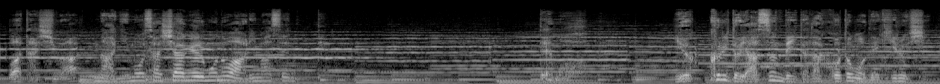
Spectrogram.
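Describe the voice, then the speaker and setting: An actor playing a humble, devout old cobbler who muses aloud to himself in a radio drama. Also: male voice, fairly high pitch, vocal fry.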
